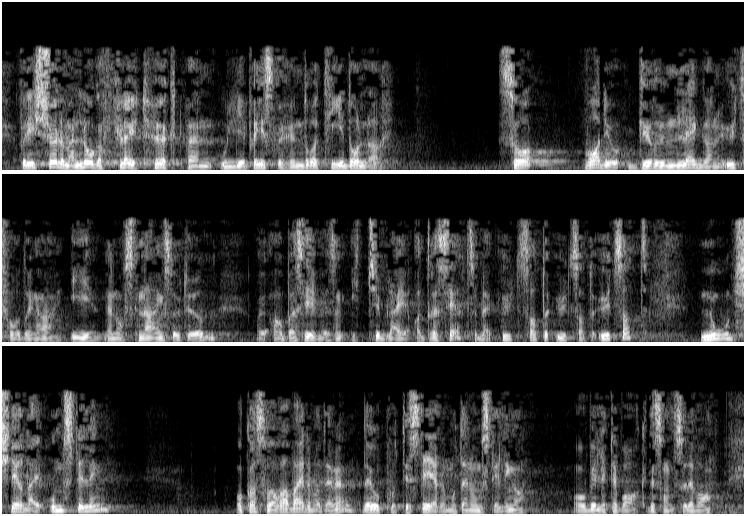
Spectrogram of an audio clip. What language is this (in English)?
Norwegian Nynorsk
